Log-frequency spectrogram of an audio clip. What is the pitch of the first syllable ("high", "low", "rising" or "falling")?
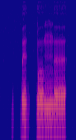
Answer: low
